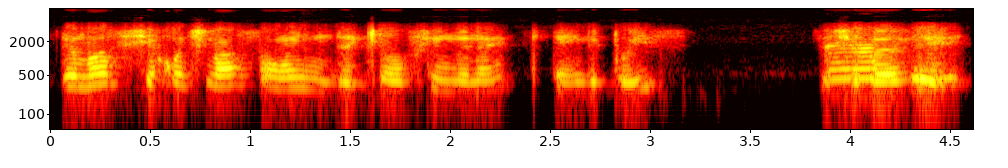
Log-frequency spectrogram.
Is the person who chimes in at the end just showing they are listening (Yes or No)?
No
